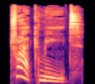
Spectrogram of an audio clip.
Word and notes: track meet: British English

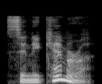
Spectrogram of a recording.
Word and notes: cine-camera: British English

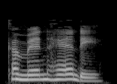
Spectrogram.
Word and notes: come in handy: British English

